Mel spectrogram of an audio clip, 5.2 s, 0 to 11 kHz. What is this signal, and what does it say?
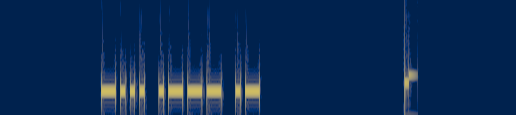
Morse code, heard as a keyed tone, about 25 wpm, 700 Hz. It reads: BJA
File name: Three Letter-Number Combinations - 25wpm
